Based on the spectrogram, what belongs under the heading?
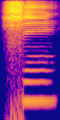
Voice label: "sinn1", taiwanese Syllables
